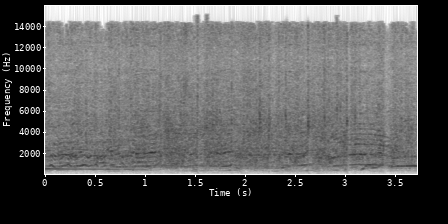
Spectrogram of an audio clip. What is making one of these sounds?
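A young woman laughs loudly into a microphone.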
